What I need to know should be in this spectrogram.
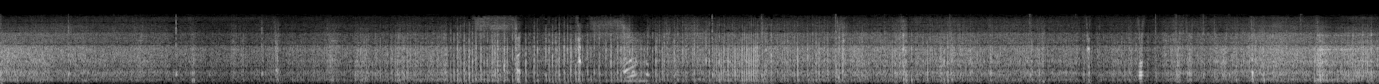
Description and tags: am tuning 1
Quickly moving the dial across the MW band. Static and some voices. Recorded from an old Sony FM/MW/LW/SW radio reciever into a 4th-gen iPod touch around Feb 2015.
interference, am, radio, medium-wave, sweep, noise, tune, static, amplitude-modualation, voice, mw, tuning, frequency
